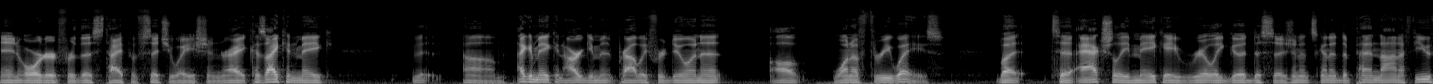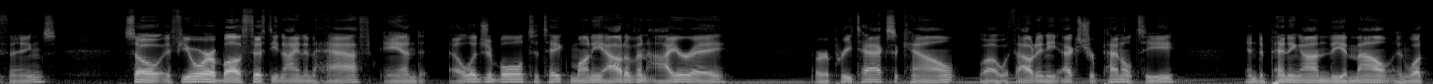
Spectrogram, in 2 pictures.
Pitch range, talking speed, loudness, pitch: 90-105 Hz, 155 wpm, -28 LUFS, 95 Hz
